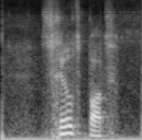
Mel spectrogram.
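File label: "schildpad", Dutch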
